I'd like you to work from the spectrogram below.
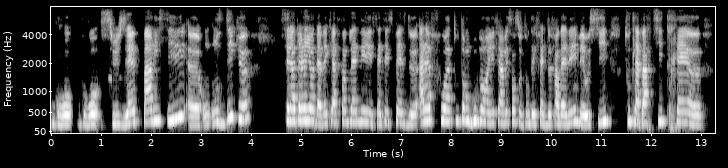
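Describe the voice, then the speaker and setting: Speech unfolds at a fairly slow pace. Pitch varies in an ordinary way. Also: woman, high pitch for a woman. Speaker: podcast host. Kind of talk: podcast interview. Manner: enthusiastic.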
